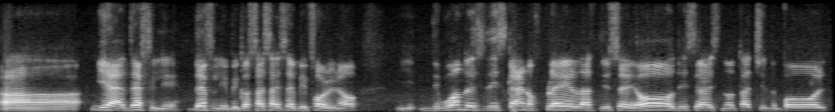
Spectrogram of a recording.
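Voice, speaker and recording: Guy being interviewed, smooth clear voice, halting, repeats stuff, dry sound. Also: medium pitch, steady tone, dry recording. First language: Spanish. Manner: halting, searching for words, repeats phrases. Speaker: former professional footballer, interview guest. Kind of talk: casual live interview.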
